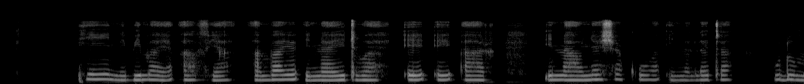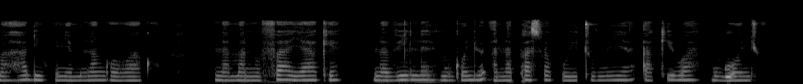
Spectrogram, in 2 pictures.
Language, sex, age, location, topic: Swahili, female, 18-24, Kisumu, finance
